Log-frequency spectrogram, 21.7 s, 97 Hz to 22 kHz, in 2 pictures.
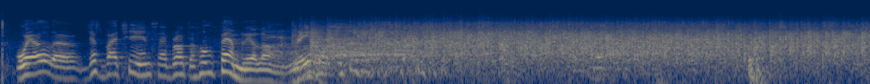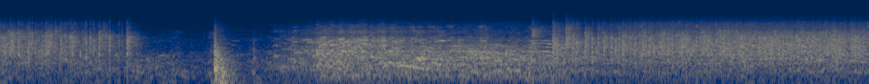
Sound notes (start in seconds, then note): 3.6 applause; 14.2 laughter; 17.3 applause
